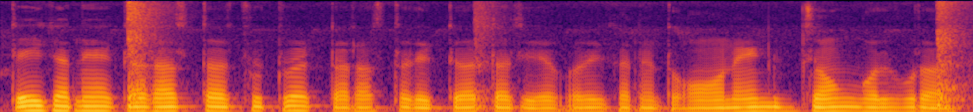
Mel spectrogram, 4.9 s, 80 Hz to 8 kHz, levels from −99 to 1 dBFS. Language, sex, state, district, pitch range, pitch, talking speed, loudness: Bengali, male, Tripura, Unakoti, 100-115 Hz, 105 Hz, 160 wpm, -17 LUFS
